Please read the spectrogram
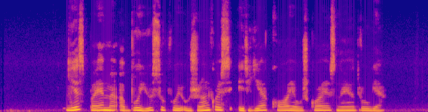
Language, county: Lithuanian, Vilnius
